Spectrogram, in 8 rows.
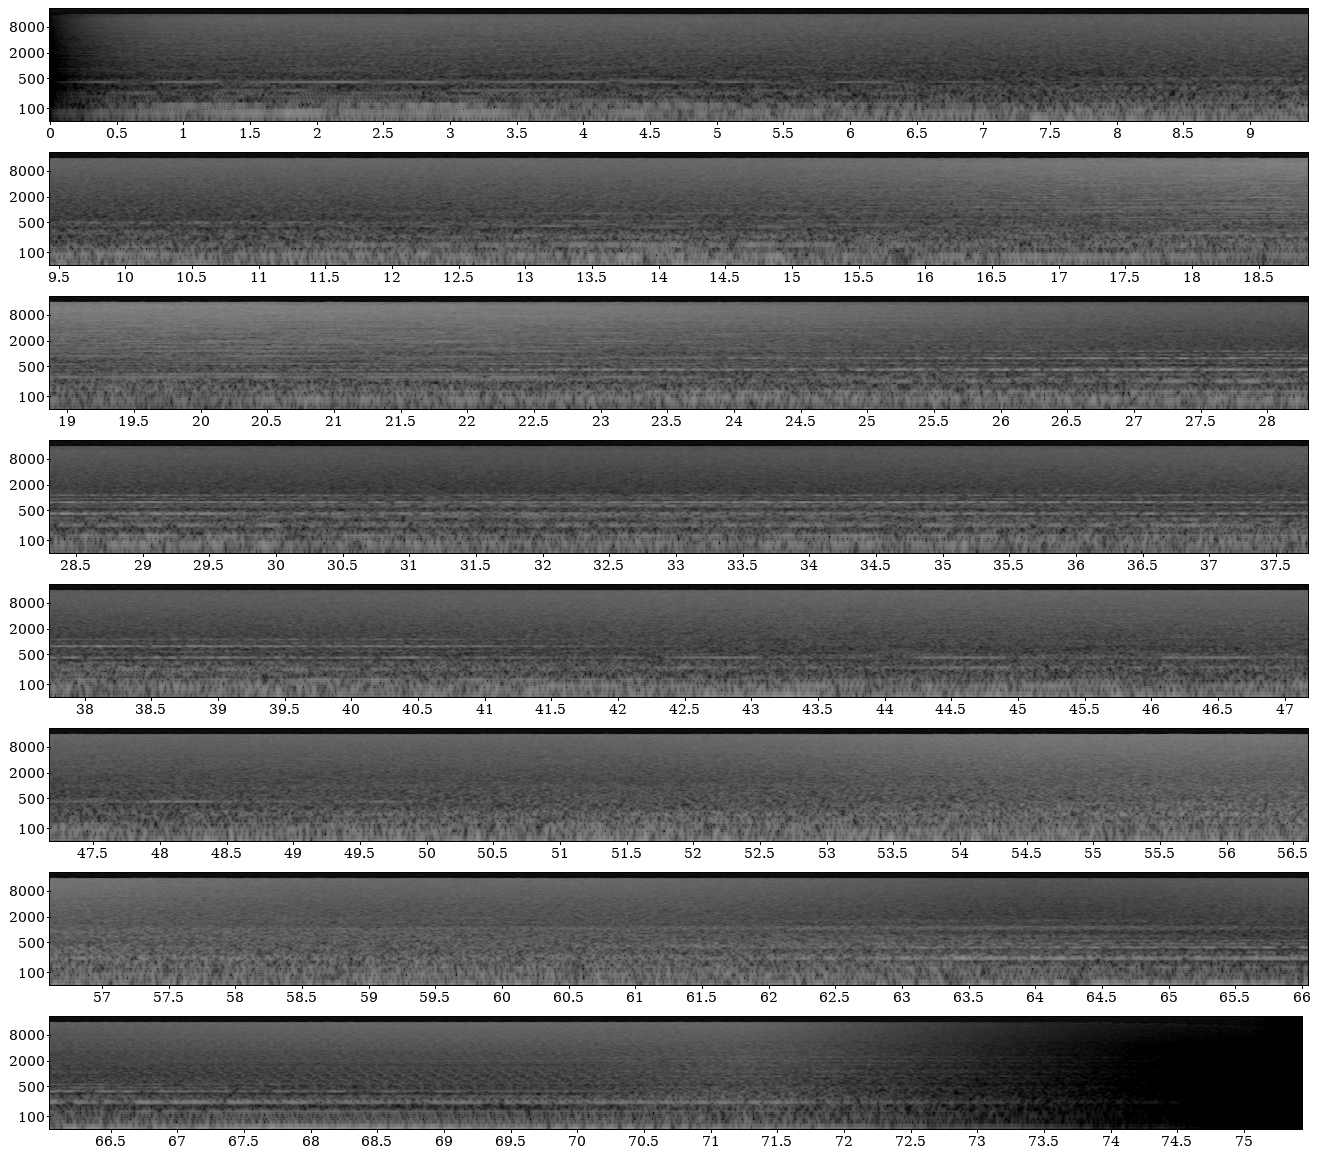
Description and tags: techno fx-03
techno fx pad texture plants rumble atmospheres ambiences noise dark Drum and Bass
